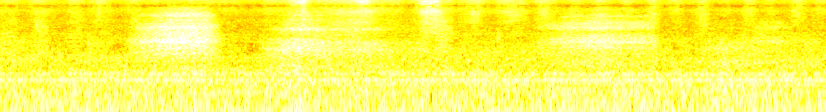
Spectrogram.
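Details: Shiba Inu sneezing during its daily routine: two breathy, hissing bursts around the first and fourth seconds over a steady low hum, with faint soft clicks in between.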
